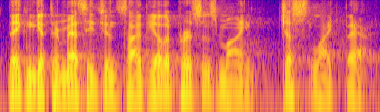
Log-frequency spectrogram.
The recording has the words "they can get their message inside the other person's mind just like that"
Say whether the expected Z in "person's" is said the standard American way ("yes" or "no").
yes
